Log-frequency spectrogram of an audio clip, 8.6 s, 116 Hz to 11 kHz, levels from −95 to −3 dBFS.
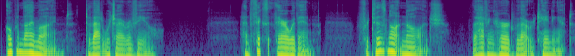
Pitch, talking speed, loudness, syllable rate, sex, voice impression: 125 Hz, 160 wpm, -21 LUFS, 5.4 syllables/s, male, masculine, adult-like, slightly relaxed, weak, very calm, sweet, kind, slightly modest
